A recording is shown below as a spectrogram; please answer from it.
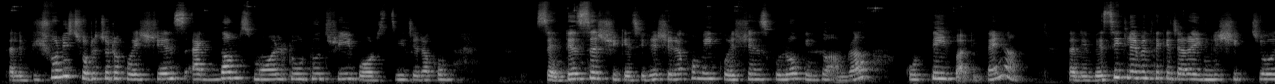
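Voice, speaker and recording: A woman with a Bengali accent teaching English, who says each question slowly and with emphasis after giving it in Bengali. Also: on the high side, roomy sound. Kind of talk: bilingual language lesson.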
